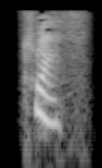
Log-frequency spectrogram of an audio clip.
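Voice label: "crass", English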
